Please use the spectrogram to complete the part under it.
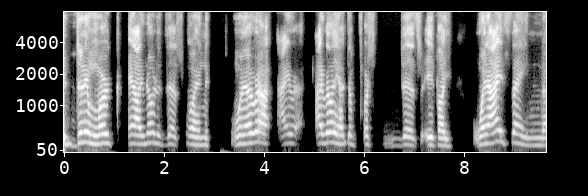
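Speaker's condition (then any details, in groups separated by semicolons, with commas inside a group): Cerebral palsy, spastic quadriplegia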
